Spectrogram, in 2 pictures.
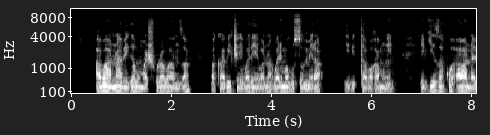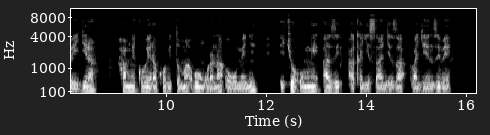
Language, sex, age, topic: Kinyarwanda, male, 25-35, education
